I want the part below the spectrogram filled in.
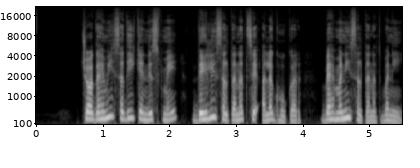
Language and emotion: Urdu, neutral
